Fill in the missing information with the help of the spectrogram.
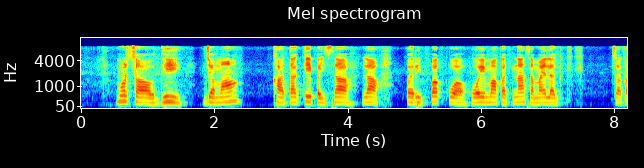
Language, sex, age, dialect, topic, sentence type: Chhattisgarhi, female, 25-30, Central, banking, question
